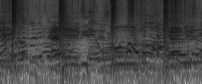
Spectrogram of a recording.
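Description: A stick whacking a hanging piñata four times, roughly once a second, with voices and music behind.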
